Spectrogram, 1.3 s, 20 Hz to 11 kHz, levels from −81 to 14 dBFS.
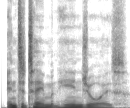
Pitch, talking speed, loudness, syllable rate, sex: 120 Hz, 140 wpm, -15 LUFS, 6.0 syllables/s, male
